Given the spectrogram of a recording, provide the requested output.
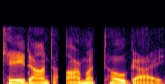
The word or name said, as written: cedant arma togae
